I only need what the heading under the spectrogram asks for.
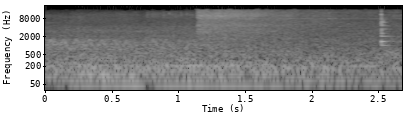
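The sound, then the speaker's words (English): Busy street traffic at Market Street and 5th rumbles steadily, then a loud hiss of air brakes bursts in partway through, followed by a brief sharp squeak near the end. “I shrugged back at them and stepped out, finding myself in the middle of traffic at Market 5th.”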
